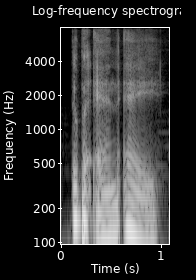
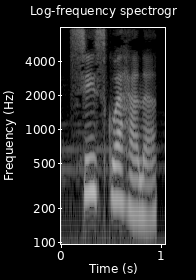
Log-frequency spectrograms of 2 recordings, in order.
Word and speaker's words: Susquehanna: Let's go to our goddamn Google, because I want to know how you pronounce this shit right here. So Susquehanna. Susquehanna.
